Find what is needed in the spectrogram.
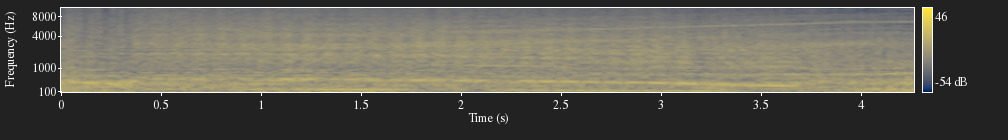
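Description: Drum and bass mix in a drumless breakdown: a held deep sub-bass note under a synth tone gliding slowly downward in pitch, with a faint high sweep rising.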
